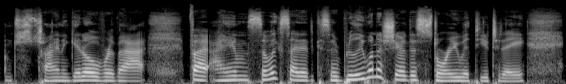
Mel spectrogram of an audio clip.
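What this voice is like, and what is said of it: Slightly congested, different-sounding voice. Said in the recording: “I'm sorry if I sound a little bit different. I have a little bit of a cold”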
